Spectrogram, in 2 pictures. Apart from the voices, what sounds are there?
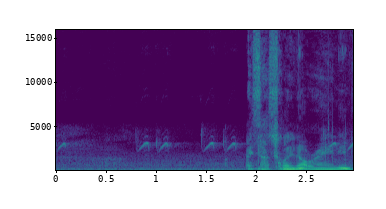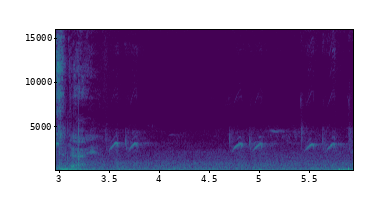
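bird singing in a tree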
